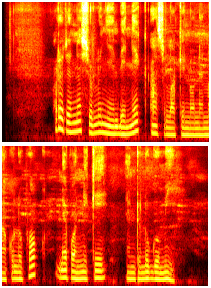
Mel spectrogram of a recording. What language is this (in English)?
Masai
